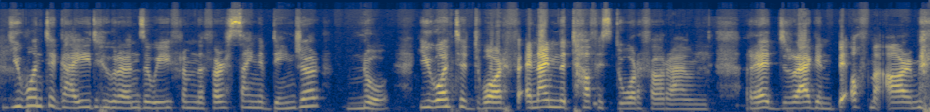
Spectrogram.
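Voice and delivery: tough dwarf's attempted Scottish brogue; Scottish accent. Dwarf guide boasts he's toughest around, attempted Scottish accent. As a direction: brag like a Scottish dwarf, punching key words. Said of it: "try and do a Scottish accent".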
